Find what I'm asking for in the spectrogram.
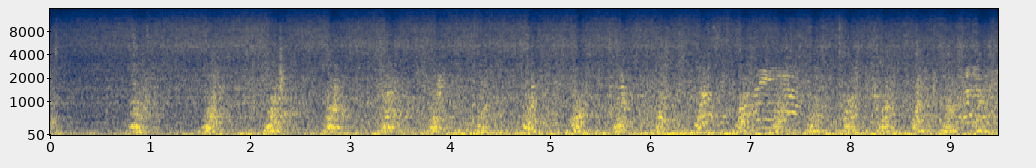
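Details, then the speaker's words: SoundTraxx-equipped model steam locomotive at speed step 15, with quiet dynamic exhaust: even four-chuff pattern per wheel revolution, roughly ninety-odd beats a minute with steam hiss between. A normal, healthy steam exhaust beat. "So you can start to hear that 4-chuff pattern. Chuff, chuff, chuff, chuff. It's a very distinct pattern, and it is something that is very evident on steam locomotives,"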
